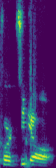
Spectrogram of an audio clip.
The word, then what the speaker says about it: Portillo: Hey everybody, I'm Portillo, and I live in Camarillo. It rhymes. Isn't that cool? My last name rhymes with the city I live in.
